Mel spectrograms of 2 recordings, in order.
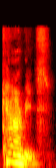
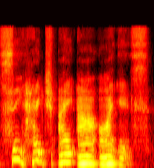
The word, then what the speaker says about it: charis: I am wishing grace upon you and specifically the Greek word caris. Now I'm pronouncing that caris even though it is spelled c h a r i s.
